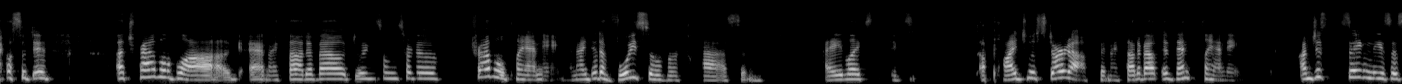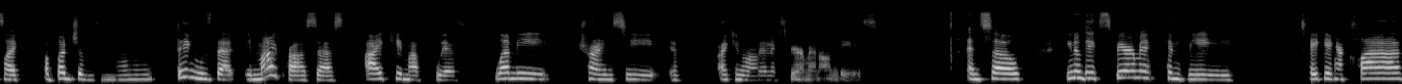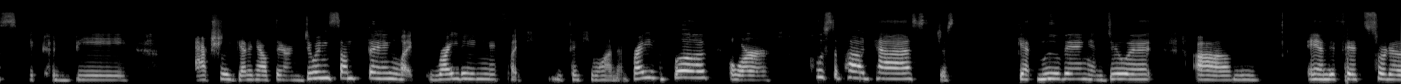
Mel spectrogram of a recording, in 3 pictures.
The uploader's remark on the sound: Today’s episode is the audio from the webinar I hosted last week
